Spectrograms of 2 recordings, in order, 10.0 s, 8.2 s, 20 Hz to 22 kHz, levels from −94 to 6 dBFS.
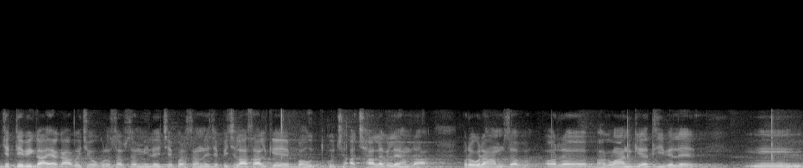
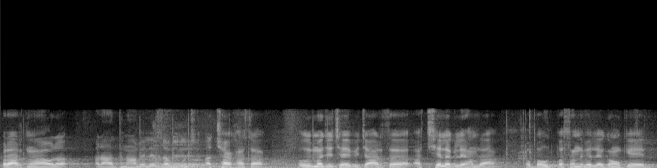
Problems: background sounds at intervals, background conversations at intervals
